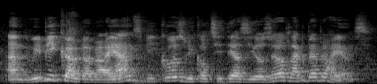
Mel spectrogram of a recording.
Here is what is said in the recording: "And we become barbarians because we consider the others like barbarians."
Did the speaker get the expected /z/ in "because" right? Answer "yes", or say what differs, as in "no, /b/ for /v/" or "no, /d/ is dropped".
yes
